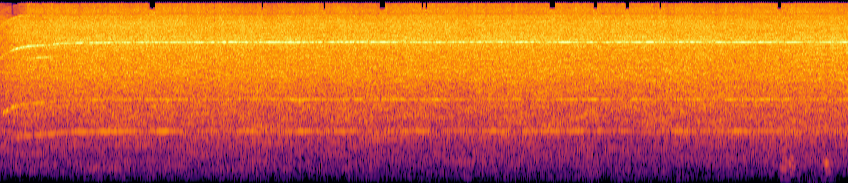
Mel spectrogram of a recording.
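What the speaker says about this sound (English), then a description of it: "I'm gonna bring a vacuum cleaner in to get rid of this flaky mess and vacuum a little behind the bed as well" A vacuum cleaner runs steadily behind a bed, its motor a constant loud whine with high tonal lines that holds unbroken throughout.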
